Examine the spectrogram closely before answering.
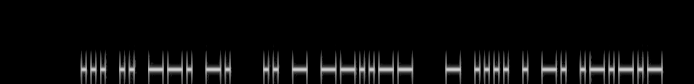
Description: Morse code, heard as a keyed tone, about 25 wpm, 700 Hz. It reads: SIGN IT, THEN.
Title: Sentences from Top 1000 Words 25wpm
